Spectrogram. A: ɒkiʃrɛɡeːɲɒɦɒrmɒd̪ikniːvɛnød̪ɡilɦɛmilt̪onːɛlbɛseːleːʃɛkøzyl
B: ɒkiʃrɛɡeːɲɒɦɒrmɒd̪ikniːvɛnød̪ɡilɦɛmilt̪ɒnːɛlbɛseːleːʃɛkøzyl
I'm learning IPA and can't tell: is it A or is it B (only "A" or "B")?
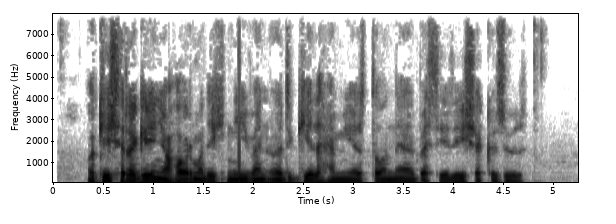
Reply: A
